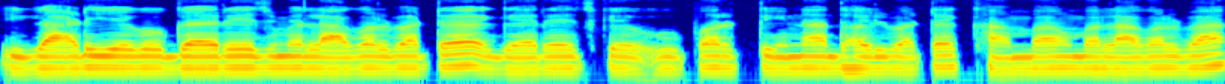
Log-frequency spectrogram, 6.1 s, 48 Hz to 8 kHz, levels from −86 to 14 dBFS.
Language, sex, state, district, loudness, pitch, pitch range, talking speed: Bhojpuri, male, Bihar, Muzaffarpur, -17 LUFS, 130 Hz, 130-135 Hz, 155 wpm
